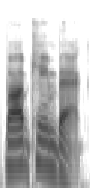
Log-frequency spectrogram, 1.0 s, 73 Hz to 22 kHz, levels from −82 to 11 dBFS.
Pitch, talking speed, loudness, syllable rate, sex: 140 Hz, 185 wpm, -19 LUFS, 3.8 syllables/s, male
